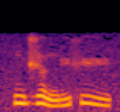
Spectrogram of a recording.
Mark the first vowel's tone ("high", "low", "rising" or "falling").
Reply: falling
